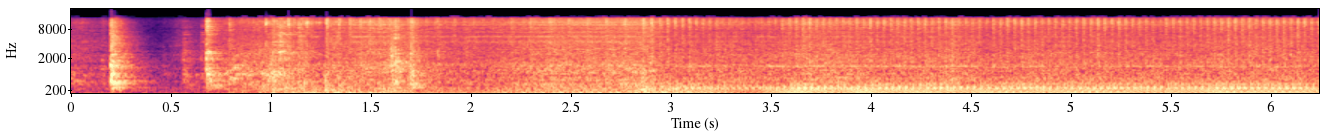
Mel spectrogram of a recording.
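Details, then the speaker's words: Honda snowblower, about 10 years old, after carburetor fix for surging and full-throttle-only running: a few rough catches, then steady, even run with no surging; normal running restored. "so you can see it's back to running normal now which is the first time it's done that forever and it really came down to a very simple issue with the carburetor"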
